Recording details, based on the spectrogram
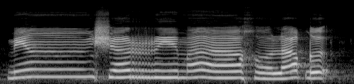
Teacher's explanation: Min syarri, di situ ada bacaan ikhfa hakiki di mana non sukun bertemu dengan huruf shin. Karena itu harus dibaca mendengung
